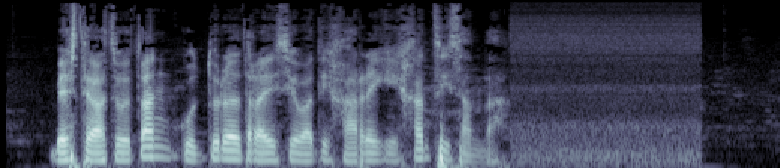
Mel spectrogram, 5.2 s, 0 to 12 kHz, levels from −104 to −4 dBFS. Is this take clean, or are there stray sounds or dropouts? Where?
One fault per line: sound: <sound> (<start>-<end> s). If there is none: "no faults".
no faults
